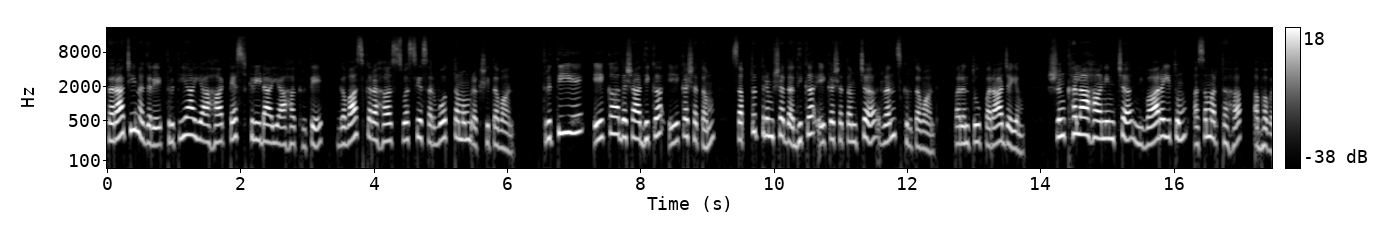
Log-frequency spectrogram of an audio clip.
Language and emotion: Sanskrit, neutral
